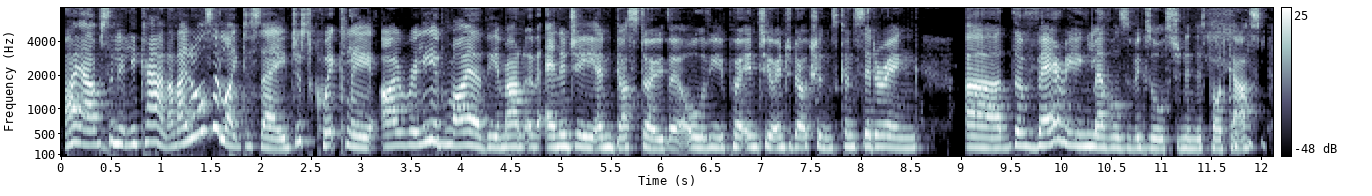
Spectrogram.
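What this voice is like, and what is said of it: Croaky, ill-sounding voice. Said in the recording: “my voice gets a little bit croaky and gross ... I've had the vid”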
